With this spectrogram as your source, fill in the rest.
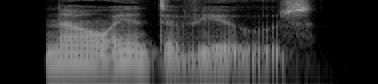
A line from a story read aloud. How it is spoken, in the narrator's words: she mumbled almost incoherently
